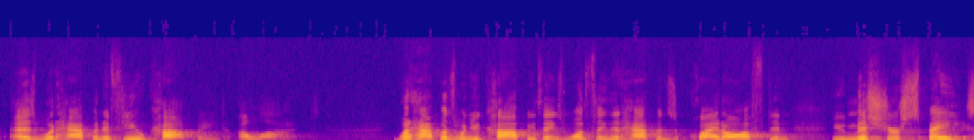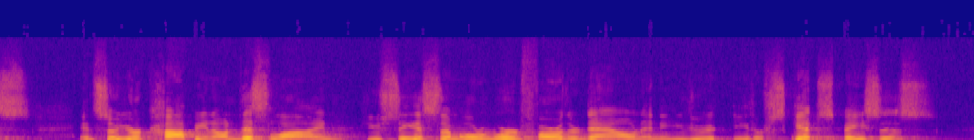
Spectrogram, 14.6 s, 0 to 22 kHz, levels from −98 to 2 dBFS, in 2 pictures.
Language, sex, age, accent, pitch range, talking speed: English, male, 40-59, American, 160-220 Hz, 180 wpm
